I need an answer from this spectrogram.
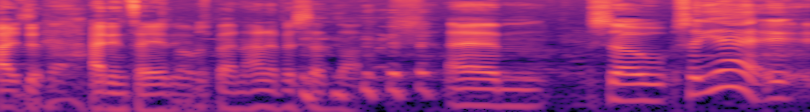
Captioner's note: laughing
